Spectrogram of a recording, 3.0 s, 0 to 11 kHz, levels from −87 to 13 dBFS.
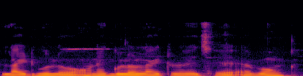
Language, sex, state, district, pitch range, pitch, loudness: Bengali, male, Tripura, West Tripura, 110-115 Hz, 115 Hz, -16 LUFS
